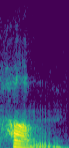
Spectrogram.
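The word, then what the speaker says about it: hm: sound here is hum it is spelled h m but pronounced hum okay so bringing your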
